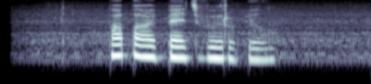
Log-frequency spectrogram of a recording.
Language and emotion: Russian, sad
